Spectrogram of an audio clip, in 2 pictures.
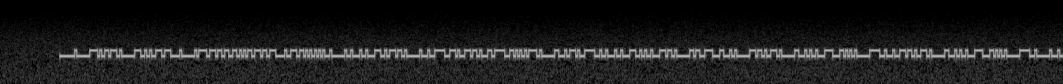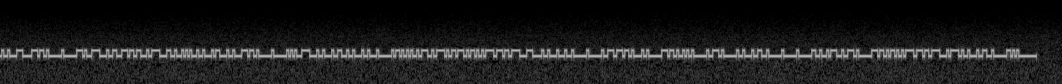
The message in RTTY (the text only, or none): NAME IS MARY, QTH UTRECHT, LOC AC94TQ AC94TQ. HOW COPY? YO2DFN DE OM1A K JA2PZA DE OE2R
